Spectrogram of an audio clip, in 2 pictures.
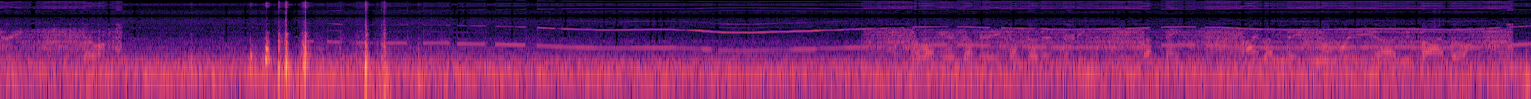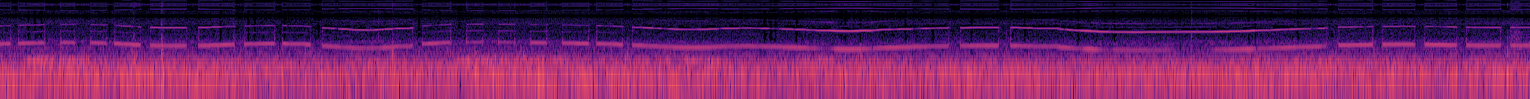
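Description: A glider's audio variometer sounding a continuous tone that slides up and down in pitch every couple of seconds as the vertical speed changes. Beneath it runs a steady rush of air past the cockpit, and a few sharp clicks come about three seconds in.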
